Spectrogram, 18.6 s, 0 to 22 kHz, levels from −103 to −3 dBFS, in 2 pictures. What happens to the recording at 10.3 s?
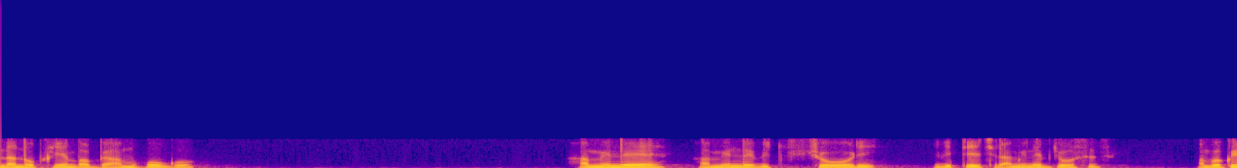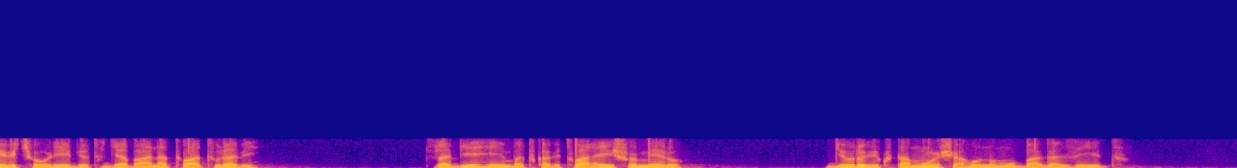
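Nothing goes wrong at 10.3 s: the speech continues intact there, heard through the narrowband G.726 ADPCM path at 40 kbit/s, which passes nothing above 3.8 kHz but adds no fault at that point.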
